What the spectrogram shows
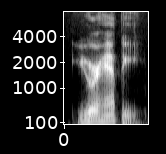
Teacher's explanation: using just your voice going up at the end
